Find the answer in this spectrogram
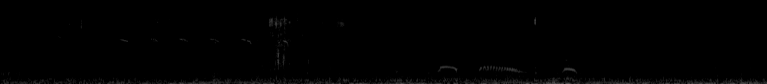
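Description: Faint bird calls in near quiet: a quick run of about six short high chirps, then about two seconds later three short low calls.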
